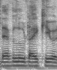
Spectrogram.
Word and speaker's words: EvoluteIQ: Did I pronounce that correctly? That's right. Evolute IQ it is.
